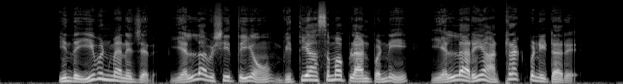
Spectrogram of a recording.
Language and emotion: Tamil, happy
